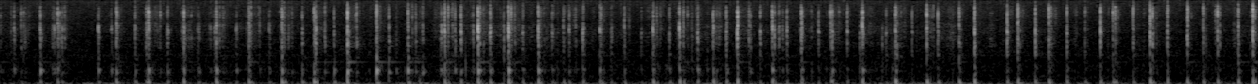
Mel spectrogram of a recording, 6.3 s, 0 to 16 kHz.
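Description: Fingertips tap quickly on a hollow, clear plastic water bottle with a blue label held close to the microphone. About 49 rapid, short hits follow one another, each a dull, low, hollow thump with a bright clicky edge that dies away almost instantly.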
